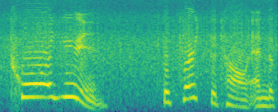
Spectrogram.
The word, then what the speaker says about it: 托运: 托运.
